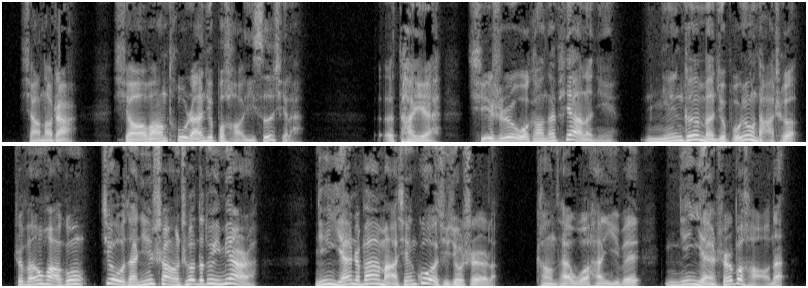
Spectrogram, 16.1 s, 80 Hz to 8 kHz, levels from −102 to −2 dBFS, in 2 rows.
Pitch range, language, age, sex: 115-160 Hz, Chinese, 20-39, male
